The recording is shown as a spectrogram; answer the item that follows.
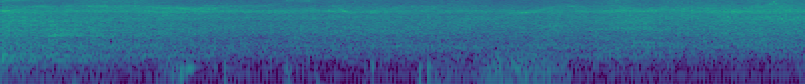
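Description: Faint, steady background hiss with no distinct event: the low-level noise of the commentary feed between remarks.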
